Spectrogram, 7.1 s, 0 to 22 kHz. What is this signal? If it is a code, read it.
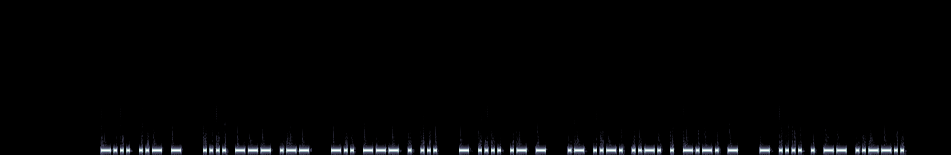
Morse code, heard as a keyed tone, about 50 wpm, 700 Hz. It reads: BUT HOW DOES THAT AFFECT THEM?
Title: Sentences from Top 1000 Words - Review Part 6 - 50wpm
